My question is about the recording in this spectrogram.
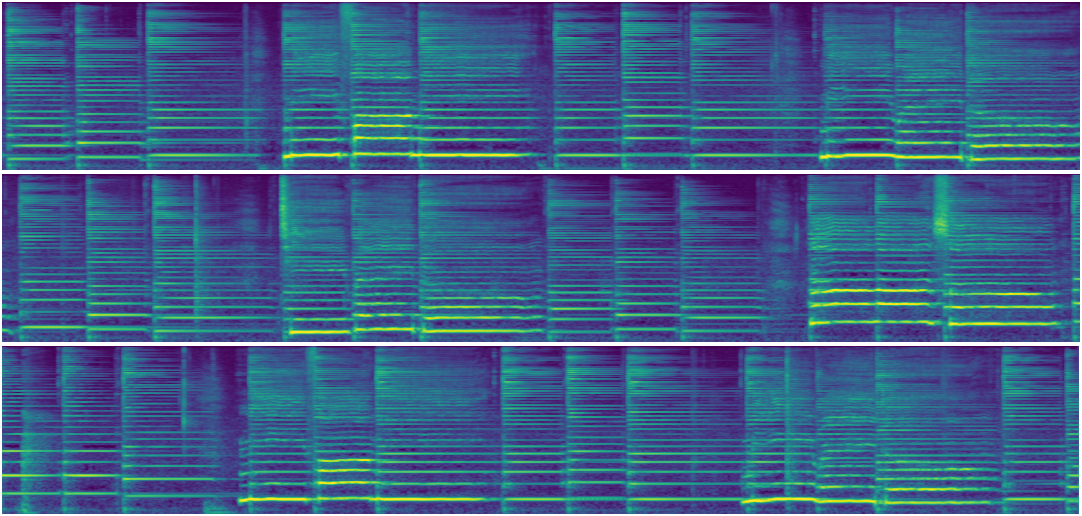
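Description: A man singing short solfège warm-up phrases to a strummed Yamaha acoustic guitar, with a new strummed phrase starting about every five seconds.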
